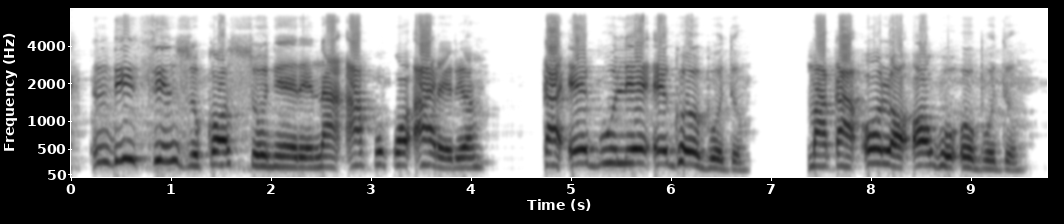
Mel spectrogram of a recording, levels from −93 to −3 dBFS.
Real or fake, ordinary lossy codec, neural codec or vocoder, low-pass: real; none; none; 7.2 kHz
